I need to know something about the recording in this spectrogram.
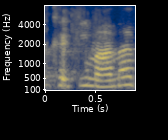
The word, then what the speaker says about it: QuqiMama: It's Cookie Mama, but not spelled like you think, because I'm difficult.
